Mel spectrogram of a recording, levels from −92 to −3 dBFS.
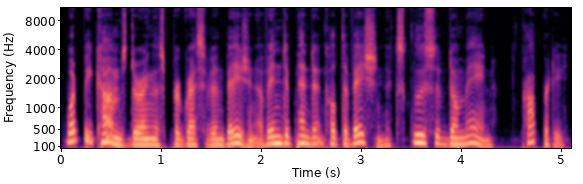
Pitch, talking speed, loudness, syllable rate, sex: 150 Hz, 140 wpm, -19 LUFS, 6.7 syllables/s, male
